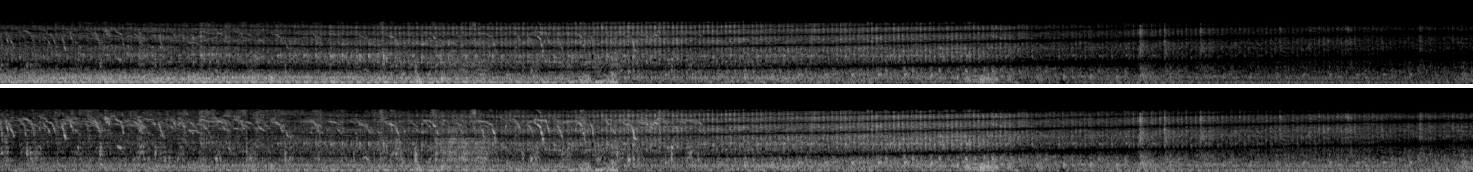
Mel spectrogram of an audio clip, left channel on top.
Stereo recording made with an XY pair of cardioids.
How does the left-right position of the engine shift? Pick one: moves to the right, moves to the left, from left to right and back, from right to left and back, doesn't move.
moves to the right.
